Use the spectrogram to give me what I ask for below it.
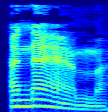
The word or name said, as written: anam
